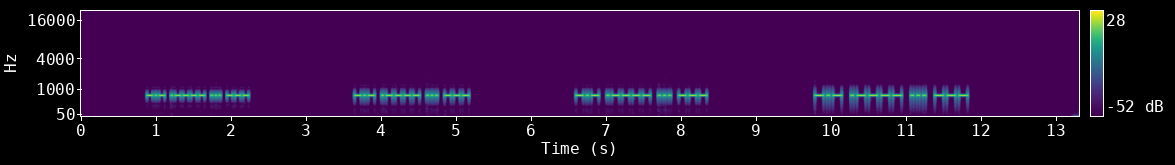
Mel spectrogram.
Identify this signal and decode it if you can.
Morse code, heard as a keyed tone, about 37 wpm, 700 Hz. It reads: K1SO K1SO K1SO K1SO
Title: Speed Racing - USA 1x2 Call Signs 30wpm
